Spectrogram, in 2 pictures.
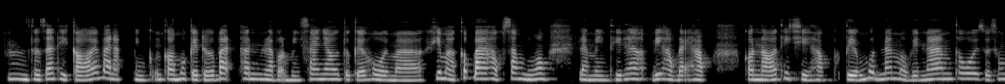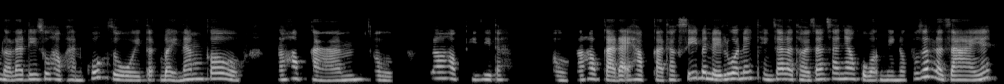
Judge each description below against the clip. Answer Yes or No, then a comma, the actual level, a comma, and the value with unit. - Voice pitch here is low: No, high, 225 Hz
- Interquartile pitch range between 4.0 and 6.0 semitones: No, average, 3.4 semitones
